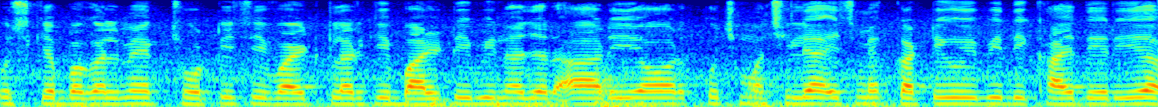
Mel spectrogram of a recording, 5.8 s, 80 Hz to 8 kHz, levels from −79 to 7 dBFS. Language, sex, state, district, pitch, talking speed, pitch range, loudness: Hindi, male, Bihar, Bhagalpur, 170 Hz, 260 wpm, 165-175 Hz, -20 LUFS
